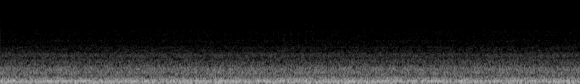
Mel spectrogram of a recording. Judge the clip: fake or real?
fake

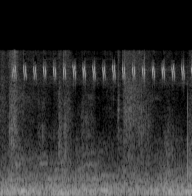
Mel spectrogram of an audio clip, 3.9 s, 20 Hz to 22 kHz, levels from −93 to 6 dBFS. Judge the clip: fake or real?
real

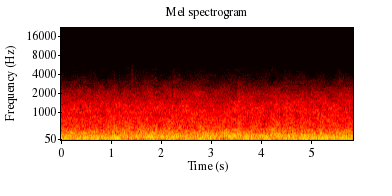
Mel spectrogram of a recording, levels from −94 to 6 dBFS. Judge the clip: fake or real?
fake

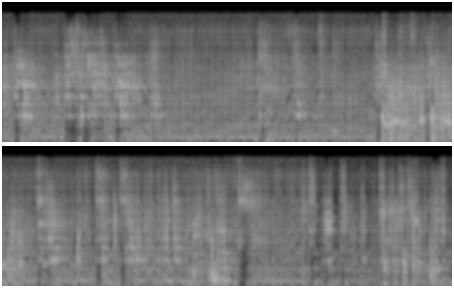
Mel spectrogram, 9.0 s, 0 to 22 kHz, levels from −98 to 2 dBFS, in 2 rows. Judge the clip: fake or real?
fake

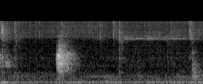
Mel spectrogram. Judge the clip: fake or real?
real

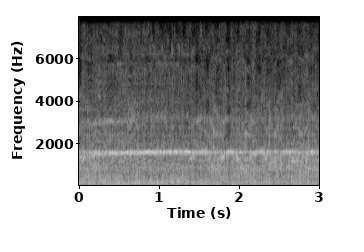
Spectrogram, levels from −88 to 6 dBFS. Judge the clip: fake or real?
fake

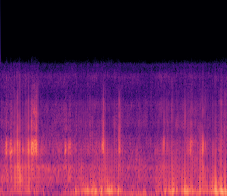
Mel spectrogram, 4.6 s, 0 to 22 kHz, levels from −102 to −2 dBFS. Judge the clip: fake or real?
fake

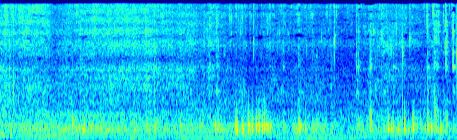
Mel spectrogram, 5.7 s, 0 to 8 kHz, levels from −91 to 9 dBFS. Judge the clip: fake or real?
real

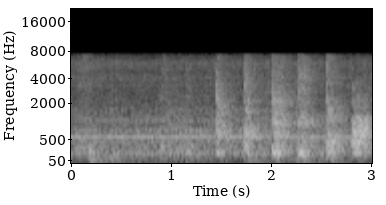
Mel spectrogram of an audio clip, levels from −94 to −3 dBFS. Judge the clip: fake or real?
real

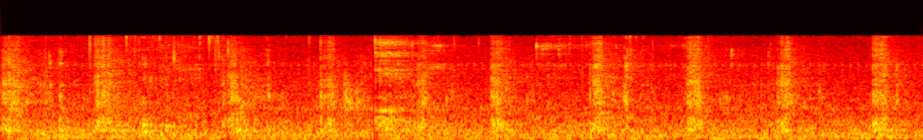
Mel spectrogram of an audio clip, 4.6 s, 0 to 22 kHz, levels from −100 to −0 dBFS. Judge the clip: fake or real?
real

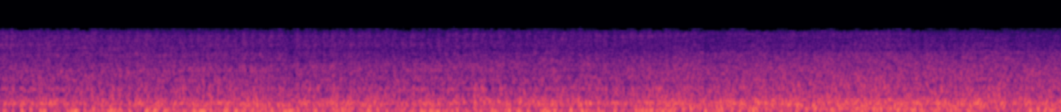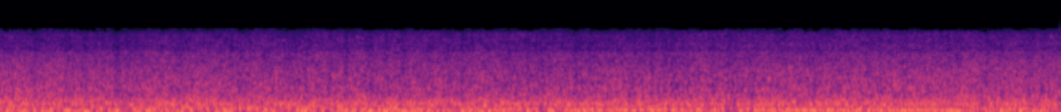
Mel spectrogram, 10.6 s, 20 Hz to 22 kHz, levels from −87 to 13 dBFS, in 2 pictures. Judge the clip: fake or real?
fake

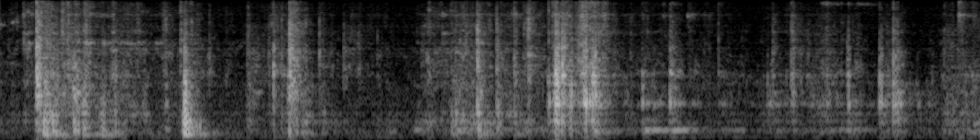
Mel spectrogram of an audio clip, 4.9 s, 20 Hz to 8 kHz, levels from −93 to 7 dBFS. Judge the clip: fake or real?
fake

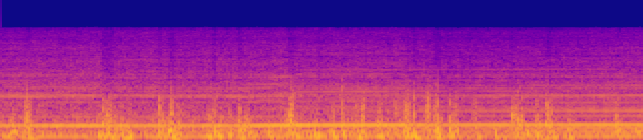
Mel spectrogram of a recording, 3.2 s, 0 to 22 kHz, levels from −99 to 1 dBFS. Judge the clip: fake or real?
real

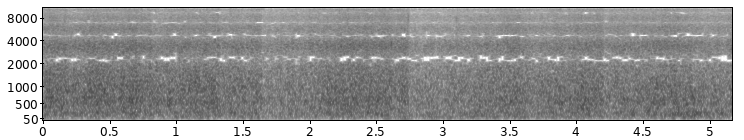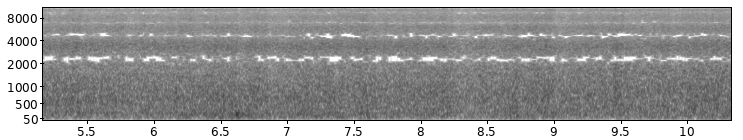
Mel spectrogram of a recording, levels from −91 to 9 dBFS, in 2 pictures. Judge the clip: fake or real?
real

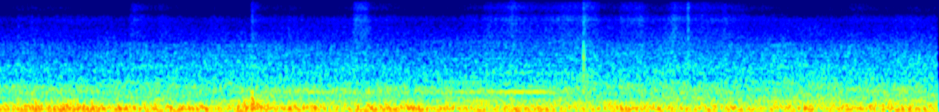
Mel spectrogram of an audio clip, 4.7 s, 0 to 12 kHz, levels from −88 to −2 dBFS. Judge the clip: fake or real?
fake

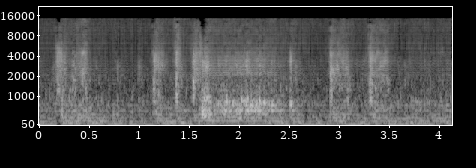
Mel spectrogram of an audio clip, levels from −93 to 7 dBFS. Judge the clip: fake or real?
fake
